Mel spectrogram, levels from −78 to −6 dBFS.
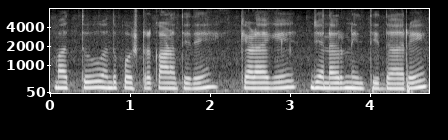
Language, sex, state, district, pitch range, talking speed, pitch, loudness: Kannada, female, Karnataka, Bidar, 185-205 Hz, 90 wpm, 195 Hz, -15 LUFS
